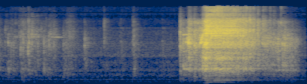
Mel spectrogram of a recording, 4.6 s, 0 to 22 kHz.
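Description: Light handling clicks, then about three seconds in a BLACK+DECKER 20V MAX cordless string trimmer's motor is triggered and runs loudly for under two seconds before fading as it spins down.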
